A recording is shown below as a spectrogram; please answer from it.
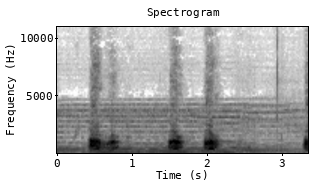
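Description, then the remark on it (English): A dog, Maddie, barks several times in short, sharp bursts as she runs in the door. The barks are fairly loud, with brief pauses between them and a low steady hum underneath. “Maddie runs in the door and barks.”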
